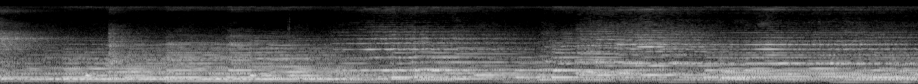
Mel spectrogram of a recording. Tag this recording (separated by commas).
Violin, Music, Musical instrument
